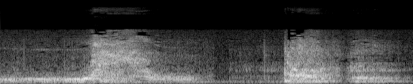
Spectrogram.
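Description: Recorded big cat roar sound effect: continuous low growling with a loud roar about a second in and two more near the end, then it cuts off.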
